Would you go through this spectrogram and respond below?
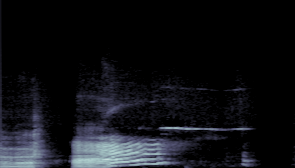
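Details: Momo, a female Shiba Inu, barks at her new ball: a rough bark, then a long, high, wavering yelping bark that slides downward.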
